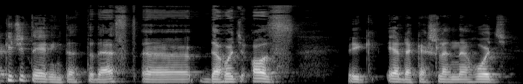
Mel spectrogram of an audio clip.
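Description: From 0.75 to 3.14 s the speech carries a bright, metallic fizz that rises and falls with its level. This is imaging from sample-and-hold upsampling: repeated samples without smoothing mirror the spectrum into roughly 11 to 22 kHz at about -21 dB, which points to an original rate near 22 kHz.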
